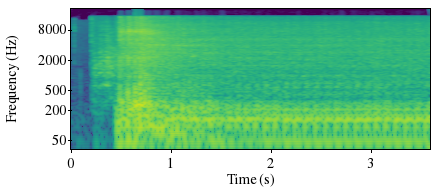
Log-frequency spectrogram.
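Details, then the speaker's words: 1975 Yamaha XS500 B cafe twin, warm, after a compression test, rejet (50 slow, 120 main, pods, 2-1 exhaust) and carb sync: quick start, then a steady, even idle just above 1,500 rpm, no stumble or misfire. "I'm gonna show you here we're looking at just above 1,500 and that's where idols supposed to be"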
